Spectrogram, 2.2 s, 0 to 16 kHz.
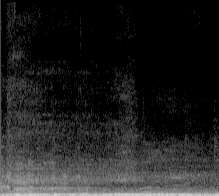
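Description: A 4x4's engine and tyres on sand, heard from inside the cabin as a loud, steady low rumble while it drives over desert dunes.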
